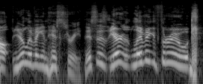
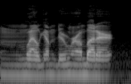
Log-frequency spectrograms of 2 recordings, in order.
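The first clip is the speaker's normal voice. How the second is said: very low, flat, monotone robot voice; 12 semitones lower, 10 dB quieter than usual. Joking about a robot greeting customers at a bakery: robot voice. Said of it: "robots are gonna hit a point where they don't sound like that".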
